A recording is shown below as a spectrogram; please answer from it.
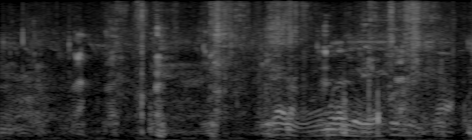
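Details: Farm pigs around a sow that has just farrowed: scattered high squeaks and squeals over steady background hiss, overlapped by a person's wavering voice in the middle.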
